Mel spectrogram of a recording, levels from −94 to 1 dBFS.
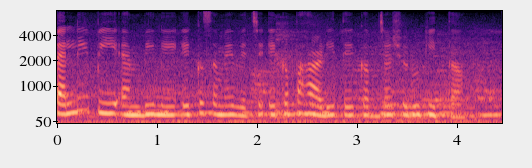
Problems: none marked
